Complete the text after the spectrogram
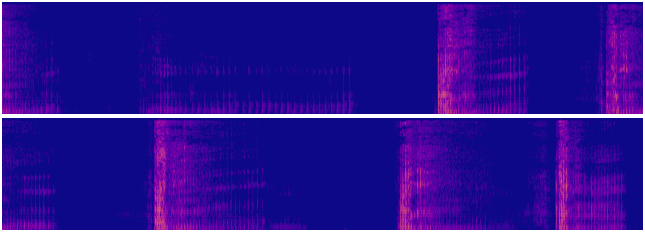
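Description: A lion gives a series of deep, rough roars with short pauses between them.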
